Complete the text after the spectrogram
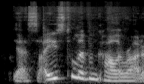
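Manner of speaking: ordinary talk, nothing marked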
